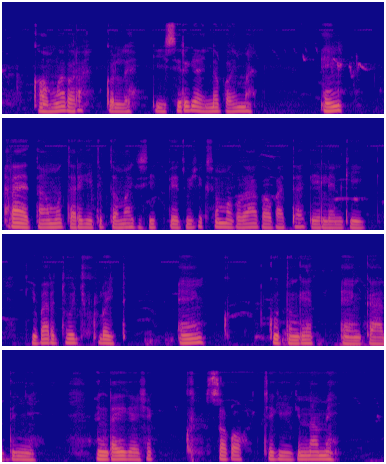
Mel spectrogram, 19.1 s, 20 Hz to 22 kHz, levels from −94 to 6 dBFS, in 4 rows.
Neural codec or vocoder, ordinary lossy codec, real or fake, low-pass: none; none; real; 9.9 kHz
